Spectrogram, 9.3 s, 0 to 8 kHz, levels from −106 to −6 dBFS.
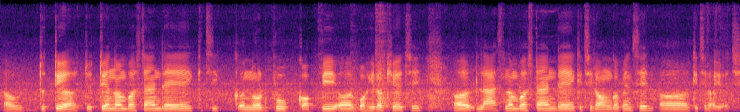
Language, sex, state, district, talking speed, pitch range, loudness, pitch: Odia, male, Odisha, Khordha, 155 wpm, 125-140 Hz, -17 LUFS, 135 Hz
